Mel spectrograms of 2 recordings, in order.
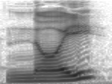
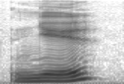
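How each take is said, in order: First: The word does not sound like English 'new'. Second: The word sounds like English 'new'. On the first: The speaker calls it right. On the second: The speaker calls it wrong.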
